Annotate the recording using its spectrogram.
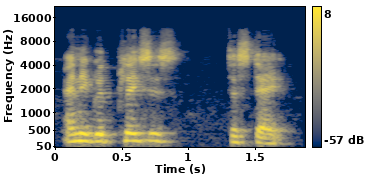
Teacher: any is not stressed so it's going to be pronounced very quickly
